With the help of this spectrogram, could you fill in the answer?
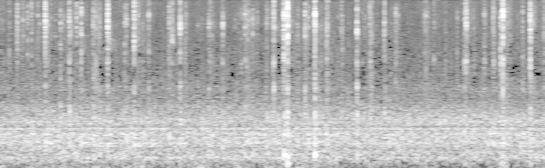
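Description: Both hands type on a backlit Acer laptop keyboard with plastic keys, using fingertips and nails. About two dozen quiet, short, dry clicks with bright high ticks fall at an irregular pace over a soft, steady hiss.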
